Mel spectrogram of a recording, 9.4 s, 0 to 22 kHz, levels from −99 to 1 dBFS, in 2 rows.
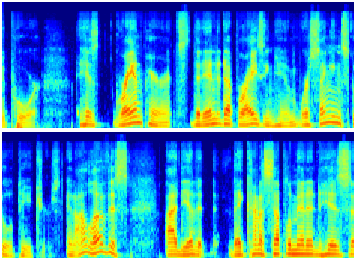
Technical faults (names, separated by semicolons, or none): Opus voice compression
